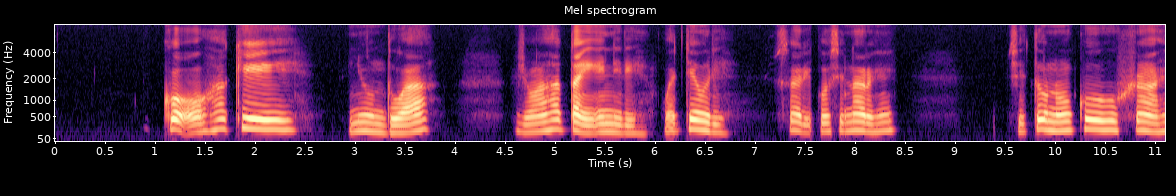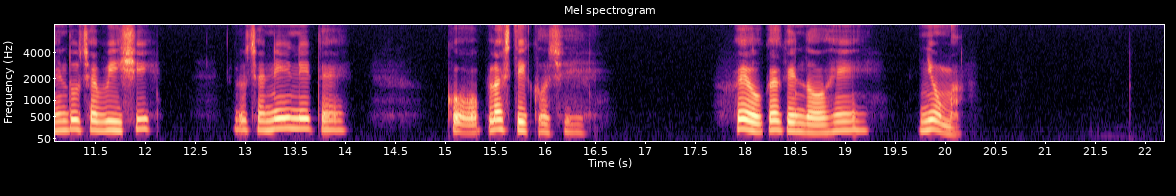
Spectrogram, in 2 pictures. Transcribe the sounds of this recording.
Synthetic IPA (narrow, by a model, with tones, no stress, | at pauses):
ko˧ʔo˨ɦã˦kiː˦ | ɲũː˧nd̪u˨a˦ | ʒu˨ã˦ɦã˦t̪ã˧ĩ˧i˧nĩ˧ɾi˨kʷa̰˧˦t̪ĩ˦ũ˧ɾi˧ | sa˦˨˧ɾi˧ko˧si˧nã˦ɾu˧ɦĩ˦ | t͡ʃi˧t̪u˦nũː˨˦kuː˦ʃã˦˧ɦĩ˦nd̪u˦t͡ʃa˧βi˧ʃi˦ | nd̪u˦t͡ʃa˧nĩ˦˧nĩ˦t̪e˧ | ko˨ʔo˧pla˦st̪i˧ko˧t͡ʃi˧ | ɸe˦u˧ka˦ke˧nd̪o˨˧ɦĩ˦ | ɲũ˦˧mã̰˨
